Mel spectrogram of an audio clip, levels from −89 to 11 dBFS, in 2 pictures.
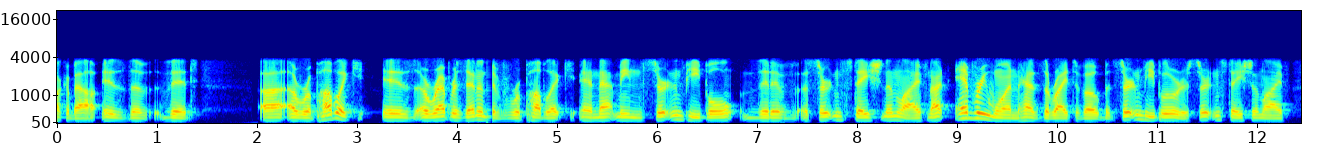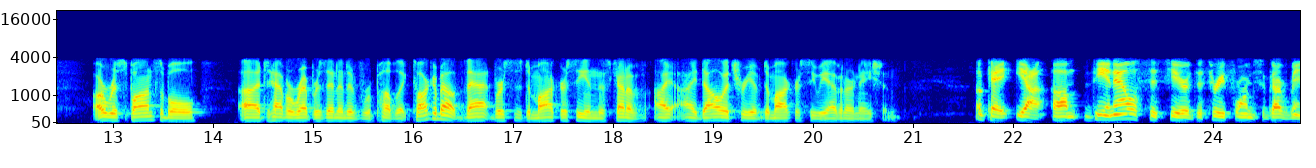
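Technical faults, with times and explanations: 4.30 to 4.36 s and 7.24 to 7.27 s, packet loss with pitch repetition: audio drops out just before "republic and that means" (60 ms) and again between "means certain people that" and "a certain station in" (30 ms). Repeating the last pitch cycle covers each gap, so you hear a brief held buzz, which in the longer gap fades to silence just before the speech returns.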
